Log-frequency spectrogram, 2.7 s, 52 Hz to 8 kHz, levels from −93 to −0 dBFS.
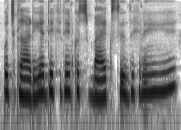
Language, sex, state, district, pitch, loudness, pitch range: Hindi, female, Uttar Pradesh, Lucknow, 220 Hz, -13 LUFS, 200-230 Hz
